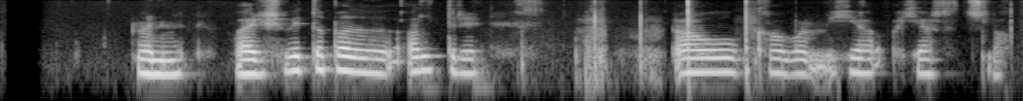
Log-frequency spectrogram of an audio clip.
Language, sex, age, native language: Icelandic, female, 11, Icelandic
